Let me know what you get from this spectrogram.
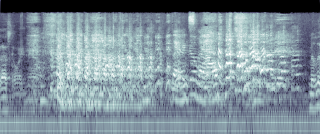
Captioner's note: laughter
